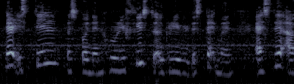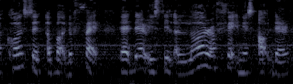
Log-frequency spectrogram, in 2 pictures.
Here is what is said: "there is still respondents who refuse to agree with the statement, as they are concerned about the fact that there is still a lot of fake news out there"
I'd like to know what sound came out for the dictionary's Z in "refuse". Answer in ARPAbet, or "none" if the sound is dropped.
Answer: S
